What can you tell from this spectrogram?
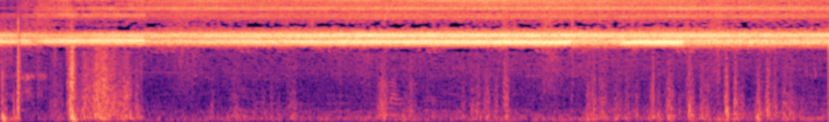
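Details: Pacific field cricket (Teleogryllus oceanicus) keeps up an unbroken high, ringing trill. Handling noises and a loud knock come early, and scattered low clicks and rustles are heard underneath.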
